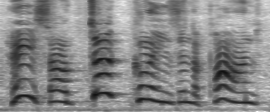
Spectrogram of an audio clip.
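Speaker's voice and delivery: high squeaky puppet, slow; a little puppet explaining to kids; high cartoon helper voice. Puppet answers.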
